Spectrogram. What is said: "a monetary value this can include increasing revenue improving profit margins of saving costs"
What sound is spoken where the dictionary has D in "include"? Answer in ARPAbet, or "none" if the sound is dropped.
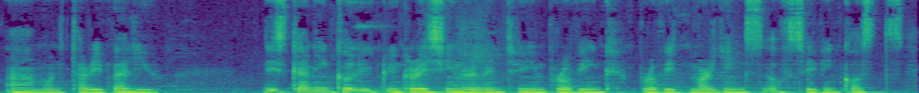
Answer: none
